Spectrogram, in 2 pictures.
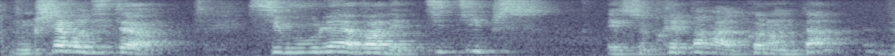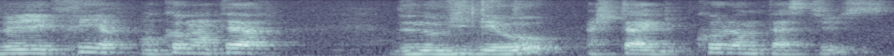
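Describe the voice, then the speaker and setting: A man telling comic stories on a podcast with a light, fairly high voice. He jokes at his own expense and laughs a lot. The room sounds echoey, and he sits back from the mic. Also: normal speed, a little mellow, distant mic. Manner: jokey, self-mocking, laughs often. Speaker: podcast co-host. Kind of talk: casual comic storytelling.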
